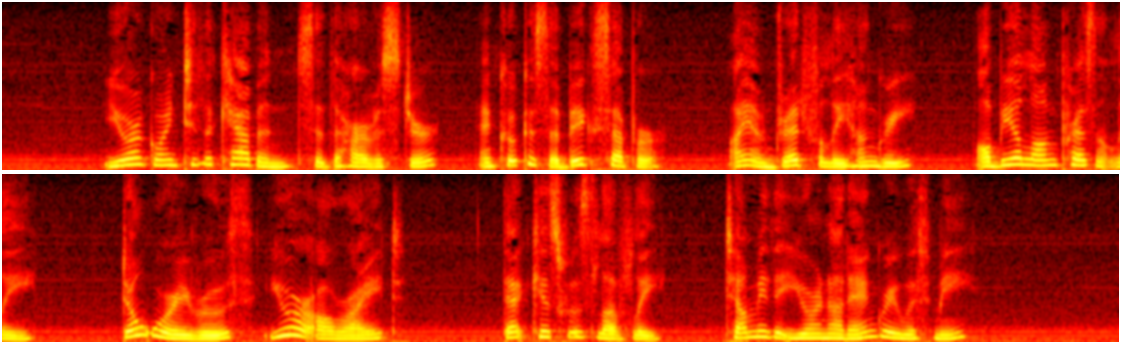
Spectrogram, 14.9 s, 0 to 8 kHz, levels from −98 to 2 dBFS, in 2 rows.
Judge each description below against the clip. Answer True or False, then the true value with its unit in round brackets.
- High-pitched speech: True (215 Hz)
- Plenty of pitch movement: True (5.8 semitones)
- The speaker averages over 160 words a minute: True (175 wpm)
